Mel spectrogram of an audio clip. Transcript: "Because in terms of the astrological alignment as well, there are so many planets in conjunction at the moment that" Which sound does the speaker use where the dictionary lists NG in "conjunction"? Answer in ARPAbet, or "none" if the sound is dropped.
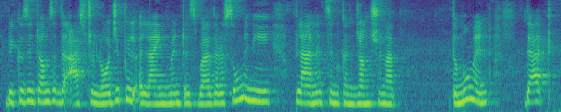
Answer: NG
